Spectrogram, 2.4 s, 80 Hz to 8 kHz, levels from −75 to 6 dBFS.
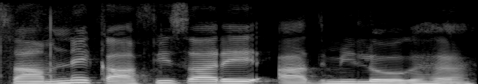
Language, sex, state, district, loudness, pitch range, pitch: Hindi, male, Jharkhand, Garhwa, -14 LUFS, 155-180 Hz, 165 Hz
